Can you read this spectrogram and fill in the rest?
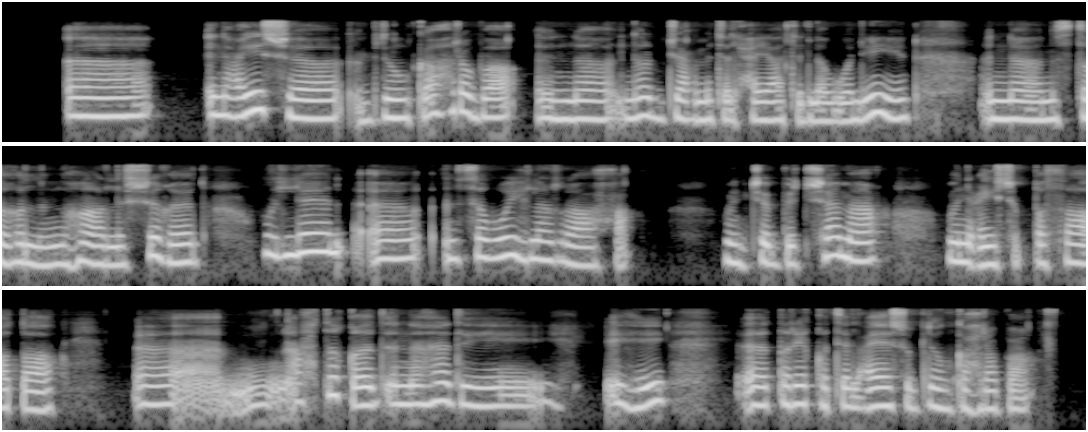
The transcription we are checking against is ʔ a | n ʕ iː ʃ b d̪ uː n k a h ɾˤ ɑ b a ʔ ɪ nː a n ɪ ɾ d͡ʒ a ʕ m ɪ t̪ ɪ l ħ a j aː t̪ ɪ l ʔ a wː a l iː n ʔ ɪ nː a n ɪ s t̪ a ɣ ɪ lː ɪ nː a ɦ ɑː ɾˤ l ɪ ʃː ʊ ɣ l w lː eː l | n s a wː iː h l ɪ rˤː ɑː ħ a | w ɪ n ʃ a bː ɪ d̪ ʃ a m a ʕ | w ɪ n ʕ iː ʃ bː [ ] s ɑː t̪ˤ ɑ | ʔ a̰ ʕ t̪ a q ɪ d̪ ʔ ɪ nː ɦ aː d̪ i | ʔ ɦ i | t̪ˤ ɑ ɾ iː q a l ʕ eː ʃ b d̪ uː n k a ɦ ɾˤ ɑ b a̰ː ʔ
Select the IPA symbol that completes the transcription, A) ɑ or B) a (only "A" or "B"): A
